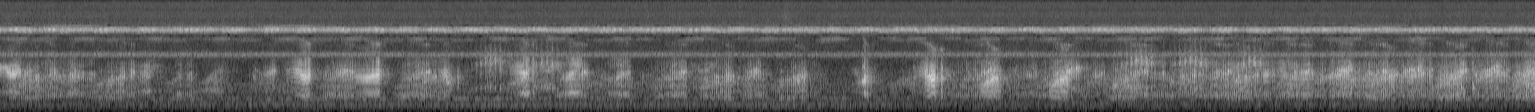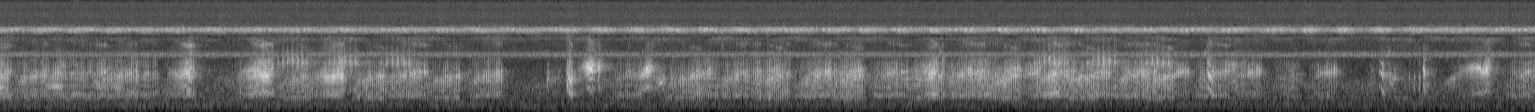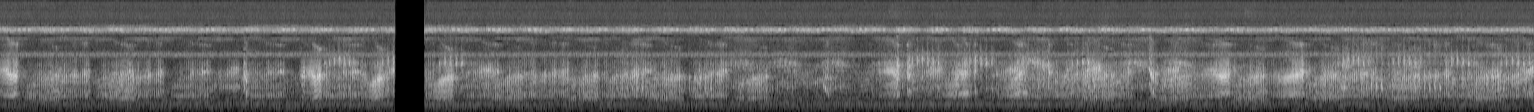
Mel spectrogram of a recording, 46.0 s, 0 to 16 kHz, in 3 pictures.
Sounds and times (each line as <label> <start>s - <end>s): Frogs 0.0s - 46.0s
creek 0.0s - 46.0s
insects 0.0s - 46.0s
toads 0.0s - 46.0s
